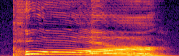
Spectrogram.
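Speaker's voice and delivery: put-on high loud baby dragon cry; wrong roar. Baby dragon gets the roar wrong, loud and high. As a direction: shout door like a silly baby dragon. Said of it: "Mama cries".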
